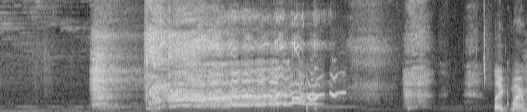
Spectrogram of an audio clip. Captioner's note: sighs; laughs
